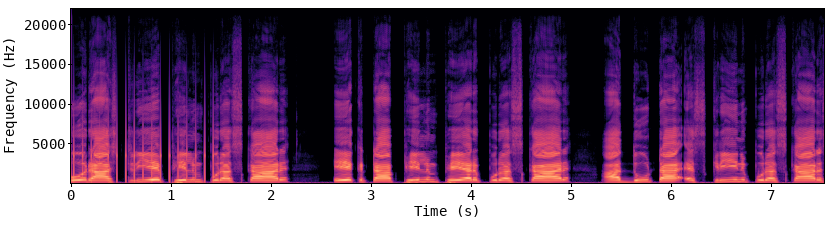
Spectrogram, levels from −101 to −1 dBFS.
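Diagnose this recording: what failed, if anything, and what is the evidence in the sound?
A train of clicks runs from 0.02 to 1.43 s, ending just before "पुरस्कार एक टा फिल्मफेयर": about fifteen similarly shaped pulses at a steady 11.5 per second, standing well above the speech and audible in the gaps too. The stage is likely analogue wiring picking up interference from nearby equipment, or a faulty connection or power supply. The regular spacing and uniform shape, persisting through pauses, distinguish it from random crackle or dropouts.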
